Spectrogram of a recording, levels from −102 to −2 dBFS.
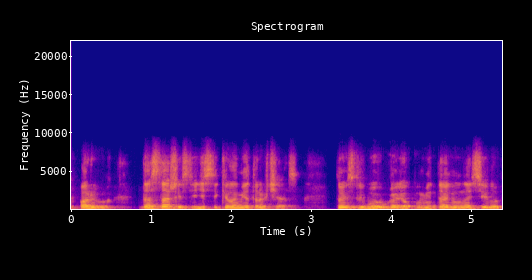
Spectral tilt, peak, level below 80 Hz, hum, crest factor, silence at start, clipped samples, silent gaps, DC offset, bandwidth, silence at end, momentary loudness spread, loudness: -5.5 dB/octave; -10 dBFS; -74 dBFS; none; 16 dB; 0 s; under 0.1%; none; under 0.1%; 8.4 kHz; 0 s; 9 LU; -26 LUFS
